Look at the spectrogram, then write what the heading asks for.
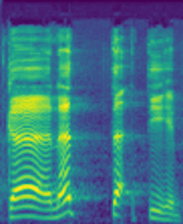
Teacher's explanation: Semuanya masukkan ta yang pertama tu ke dalam ta yang kedua. Sama sifat, sama makhraj.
